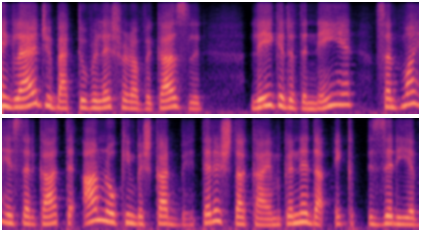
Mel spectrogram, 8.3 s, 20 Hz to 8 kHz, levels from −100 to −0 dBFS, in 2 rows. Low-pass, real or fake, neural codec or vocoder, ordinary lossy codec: none; fake; codec, 16 kHz, 0.2 kbps, FocalCodec; none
